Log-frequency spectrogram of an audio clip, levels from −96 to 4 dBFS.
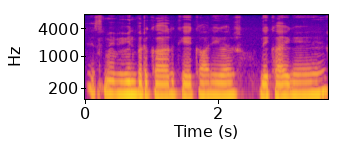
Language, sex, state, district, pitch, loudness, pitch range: Hindi, male, Rajasthan, Jaipur, 135 Hz, -14 LUFS, 125-140 Hz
